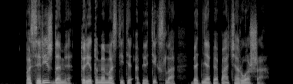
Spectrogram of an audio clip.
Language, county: Lithuanian, Kaunas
